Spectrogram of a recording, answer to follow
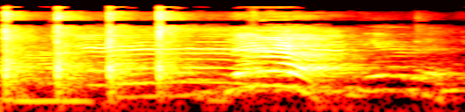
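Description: A short run of hand claps, about four, stopping about a second in, over the excited voices of a small group of people.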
